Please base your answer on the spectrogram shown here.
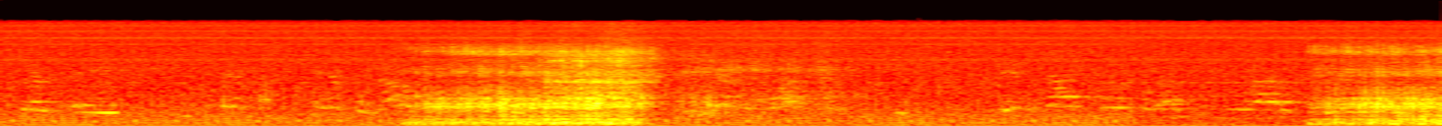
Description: this is my dad snoring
